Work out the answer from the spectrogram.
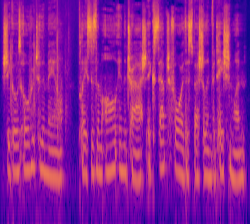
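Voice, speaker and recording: A woman narrates a drama from a script, describing action in the present tense. Her pitch is somewhat low and moves little, and there is slight noise in the recording. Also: fairly even intonation, moderate pace.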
